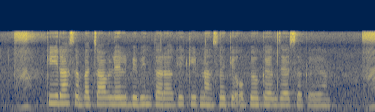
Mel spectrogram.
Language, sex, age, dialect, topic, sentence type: Maithili, female, 18-24, Eastern / Thethi, agriculture, statement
